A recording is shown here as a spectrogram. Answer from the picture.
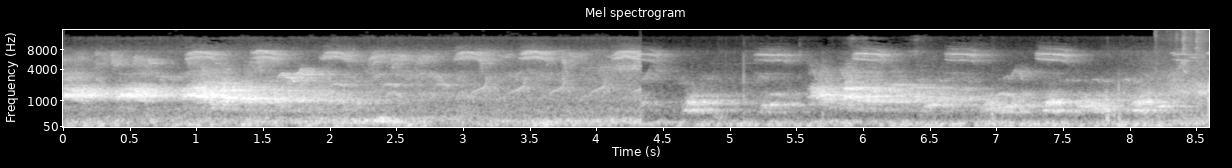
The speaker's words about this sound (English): Did you hear that? Hey, rain or shine, it's turkey time. I just heard a gobble.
